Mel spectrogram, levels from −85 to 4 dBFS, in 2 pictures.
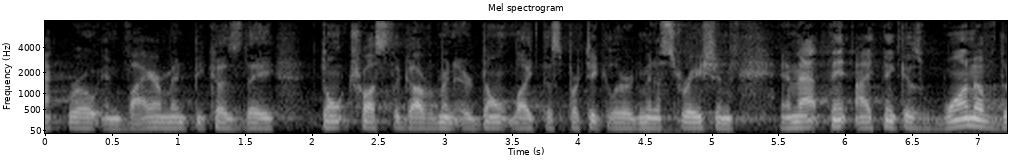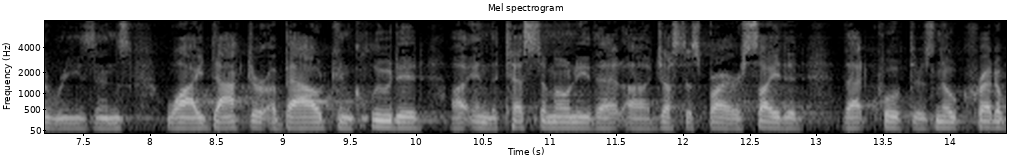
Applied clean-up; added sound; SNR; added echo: none; none; none; none.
